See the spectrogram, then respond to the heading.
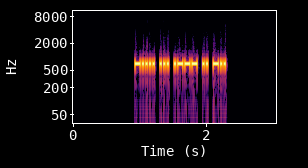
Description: Morse code, heard as a keyed tone, about 44 wpm, 700 Hz. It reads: 6SJID
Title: Five Challenging Letter-Number Combinations 45wpm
